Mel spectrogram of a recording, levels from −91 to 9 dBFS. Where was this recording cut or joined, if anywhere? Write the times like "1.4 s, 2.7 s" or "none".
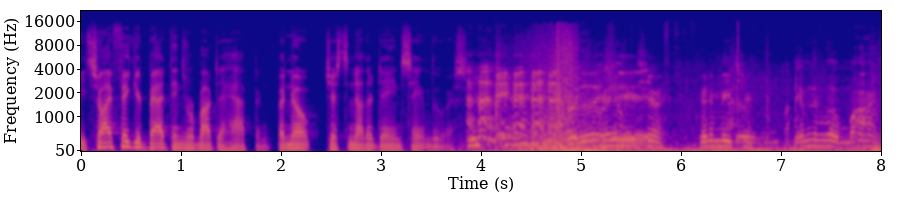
none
